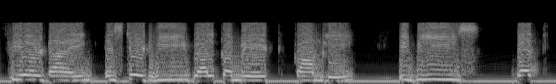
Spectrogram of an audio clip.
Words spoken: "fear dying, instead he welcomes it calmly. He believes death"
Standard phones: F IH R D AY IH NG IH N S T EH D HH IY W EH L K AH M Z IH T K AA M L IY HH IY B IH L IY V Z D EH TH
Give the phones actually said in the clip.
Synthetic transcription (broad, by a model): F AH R D AY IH NG IH N S T EH D HH IY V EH L K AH M IH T K AA M L IY HH IY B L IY Z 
